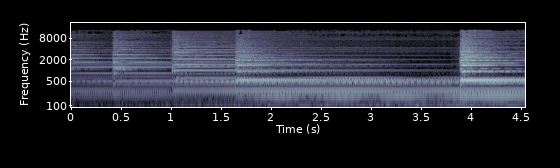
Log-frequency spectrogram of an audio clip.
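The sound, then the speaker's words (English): The bells of Mission San Juan Bautista, in the first recording made of them, ring out in a slow series of four clear strikes, each leaving a long, humming resonance that layers with the next, heard alone without voices. “For the song of Ascensión's death, Joseph Weil and Boone made the first recording of the bells of Mission San Juan Bautista and arranged them for a chorus.”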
